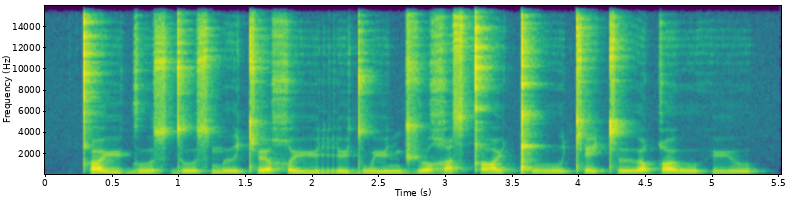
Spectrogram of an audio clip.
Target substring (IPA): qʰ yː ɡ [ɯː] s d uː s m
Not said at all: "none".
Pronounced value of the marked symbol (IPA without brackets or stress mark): uː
